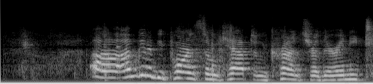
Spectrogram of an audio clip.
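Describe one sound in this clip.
A woman speaks loudly with animation, close by.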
